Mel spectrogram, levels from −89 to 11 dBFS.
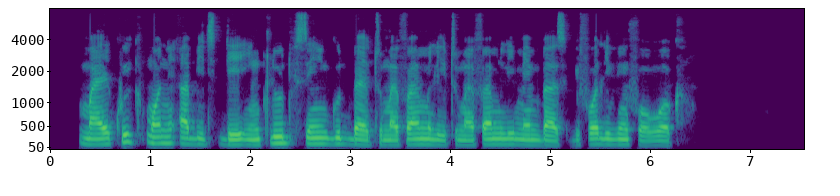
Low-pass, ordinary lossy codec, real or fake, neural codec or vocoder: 7.2 kHz; none; real; none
